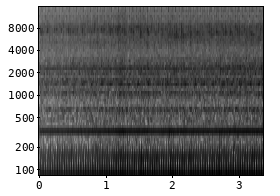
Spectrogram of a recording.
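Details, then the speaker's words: 1994 Suburban LS swap with taller parts fitted using adapters. After the air pump shuts off, it settles into a steady, even idle with no skips. Normal idle, no misfire heard. "The air pump just turned off and it idled down. And I don't hear any misses."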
